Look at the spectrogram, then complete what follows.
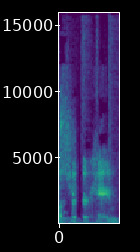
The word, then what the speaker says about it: Sugarkain: Oh, the Sugarkain. Sugarkain music. Yep. So yeah, it's spelled the way it sounds, but the cane is with a K.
